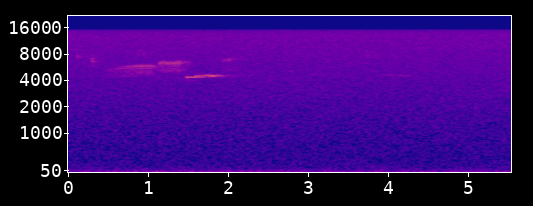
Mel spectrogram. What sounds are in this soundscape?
Black-throated Green Warbler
